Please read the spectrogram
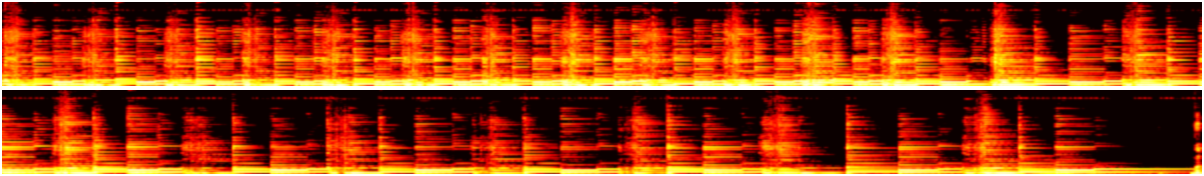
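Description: Bağlama played şelpe style, the fingers striking and hammering the strings with no plectrum, running a repeating pattern of quick, even notes at a faster tempo. The notes stop about a second before the end.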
